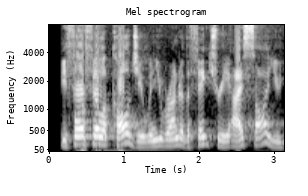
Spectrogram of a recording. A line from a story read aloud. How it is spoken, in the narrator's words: Jesus answered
